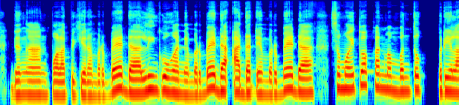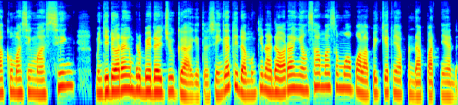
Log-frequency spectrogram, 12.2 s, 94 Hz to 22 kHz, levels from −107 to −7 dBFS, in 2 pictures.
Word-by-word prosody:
dengan 170 Hz, -1 st, -2 dB
pola 165 Hz, -1 st, +1 dB
pikir 160 Hz, 0 st, -3 dB
yang 155 Hz, -, -5 dB
berbeda, 180 Hz, +4 st, +3 dB
lingkungan 205 Hz, -2 st, +2 dB
yang 165 Hz, -1 st, -3 dB
berbeda, 200 Hz, +5 st, +2 dB
adat 185 Hz, -1 st, +2 dB
yang 175 Hz, -1 st, -2 dB
berbeda. 190 Hz, +1 st, +2 dB, 0.2 s
Semua 225 Hz, -1 st, +1 dB
itu 270 Hz, +4 st, +2 dB
akan 240 Hz, -4 st, -1 dB
membentuk 205 Hz, 0 st, -1 dB, 0.2 s
perilaku 195 Hz, -1 st, 0 dB
masing-masing 185 Hz, +8 st, -3 dB, 0.2 s
menjadi 195 Hz, +2 st, +2 dB
orang 215 Hz, +2 st, +4 dB
yang 220 Hz, -, -1 dB
berbeda 195 Hz, -2 st, +3 dB
juga 180 Hz, -4 st, -1 dB
gitu 150 Hz, 0 st, -9 dB
sehingga 170 Hz, +10 st, -2 dB
tidak 195 Hz, -10 st, -1 dB
mungkin 175 Hz, +6 st, -5 dB
ada 195 Hz, -1 st, +1 dB
orang 220 Hz, +5 st, +3 dB
yang 210 Hz, -, -2 dB
sama 245 Hz, +2 st, -2 dB
semua 230 Hz, -1 st, -2 dB
pola 190 Hz, -6 st, 0 dB
pikirnya, 180 Hz, 0 st, -5 dB
pendapatnya 160 Hz, -2 st, -5 dB
190 Hz, 165 wpm, -23 LUFS, 170-215 Hz, 0.2 s, orang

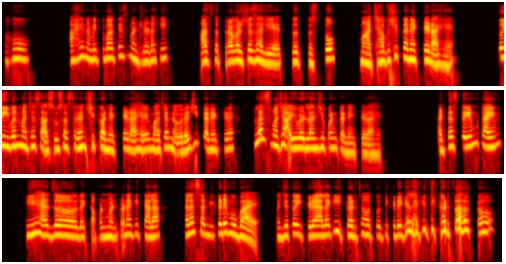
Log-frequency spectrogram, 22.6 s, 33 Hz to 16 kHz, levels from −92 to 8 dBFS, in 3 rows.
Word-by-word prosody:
हो. 250 Hz, -1 st, -5 dB, 0.6 s
आहे 240 Hz, +7 st, -3 dB
ना, 260 Hz, -3 st, -4 dB
मी 240 Hz, -, -3 dB
तुम्हाला 260 Hz, +3 st, -2 dB
तेच 305 Hz, 0 st, -7 dB
म्हटलं 210 Hz, -6 st, -4 dB
ना, 225 Hz, -, -3 dB
की 260 Hz, +4 st, -9 dB, 0.5 s
आज 215 Hz, -, +2 dB
17 210 Hz, -1 st, -1 dB
वर्ष 225 Hz, 0 st, 0 dB
झाली 215 Hz, -6 st, 0 dB
आहेत, 170 Hz, 0 st, -2 dB, 0.2 s
तर 205 Hz, 0 st, -2 dB, 0.2 s
तसं 180 Hz, -2 st, -6 dB
तो, 250 Hz, +1 st, +4 dB, 0.4 s
माझ्याविषयी 210 Hz, +8 st, 0 dB
कनेक्टेड 235 Hz, -5 st, +4 dB
आहे. 160 Hz, -2 st, 0 dB, 0.7 s
तो 275 Hz, -, +4 dB
इव्हन 270 Hz, 0 st, +5 dB
माझ्या 260 Hz, -1 st, -1 dB
सासू-सासऱ्यांशी 230 Hz, +7 st, -1 dB
कनेक्टेड 205 Hz, -1 st, +1 dB
आहे, 195 Hz, +2 st, +1 dB
माझ्या 210 Hz, +2 st, -1 dB
नवऱ्याशी 195 Hz, -, -2 dB
कनेक्टेड 210 Hz, 0 st, 0 dB
आहे 225 Hz, -, -2 dB, 0.3 s
प्लस 415 Hz, +2 st, +2 dB
माझ्या 280 Hz, +2 st, +4 dB
आई-वडिलांशी 230 Hz, 0 st, +2 dB
पण 235 Hz, -1 st, -4 dB
कनेक्टेड 165 Hz, -6 st, -4 dB
आहे. 145 Hz, 0 st, -5 dB, 0.9 s
At 205 Hz, -, +1 dB
the -, -, +4 dB
same 260 Hz, +5 st, +2 dB
time, 255 Hz, +3 st, +5 dB, 0.4 s
he 250 Hz, +2 st, -1 dB
has 245 Hz, -1 st, +2 dB
a 240 Hz, -2 st, +4 dB
like 215 Hz, -1 st, -4 dB
आपण 215 Hz, 0 st, -6 dB
म्हणतो 220 Hz, -1 st, -4 dB
ना, 260 Hz, -, +1 dB
की 260 Hz, +1 st, -10 dB
त्याला 225 Hz, 0 st, +3 dB
त्याला 250 Hz, +3 st, -2 dB
सगळीकडे 280 Hz, -1 st, +1 dB
मूभा 250 Hz, -6 st, +3 dB
आहे. 165 Hz, -4 st, +2 dB, 0.3 s
म्हणजे 210 Hz, +3 st, -3 dB
तो 275 Hz, -, +3 dB
इकडे 230 Hz, -2 st, +1 dB
आला 240 Hz, +1 st, +6 dB
की, 330 Hz, +6 st, -4 dB
इकडचा 240 Hz, -3 st, -1 dB
होतो, 245 Hz, -2 st, -5 dB
तिकडे 240 Hz, 0 st, -2 dB
गेला 310 Hz, +3 st, 0 dB
की 375 Hz, -, -1 dB
तिकडचा 340 Hz, -1 st, +3 dB
होतो. 320 Hz, -2 st, -2 dB
235 Hz, 175 wpm, -22 LUFS, 210-260 Hz, 0.9 s, आला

